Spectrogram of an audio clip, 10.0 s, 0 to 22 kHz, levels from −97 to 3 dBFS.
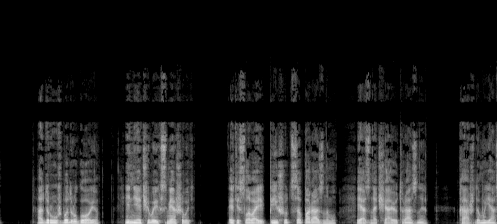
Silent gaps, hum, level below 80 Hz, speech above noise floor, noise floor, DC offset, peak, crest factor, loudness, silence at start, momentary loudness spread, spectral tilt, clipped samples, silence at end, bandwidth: none; none; -42 dBFS; over 74 dB; under -90 dBFS; under 0.1%; 0 dBFS; 16 dB; -17 LUFS; 0.75 s; 11 LU; -6 dB/octave; under 0.1%; 0 s; 10.5 kHz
